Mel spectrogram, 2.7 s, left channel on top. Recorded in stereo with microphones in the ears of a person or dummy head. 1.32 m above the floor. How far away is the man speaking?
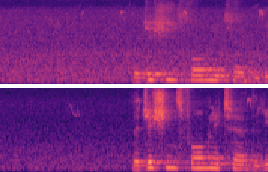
About 1.2 m.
